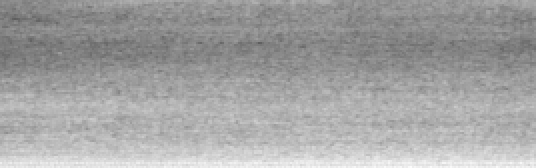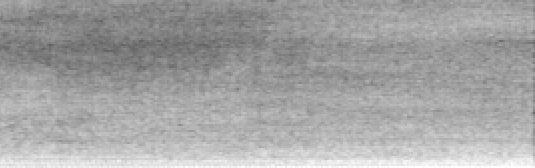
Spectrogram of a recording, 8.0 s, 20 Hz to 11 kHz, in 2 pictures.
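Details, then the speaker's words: Yard Machines 38" riding mower, 13.5 HP Tecumseh, after fixing slow cranking and no-start: a single cylinder chugs evenly at a steady pace of about 220 beats a minute, with no misses or clatter. Normal running, charging at 13.5 volts. "oh come on thank you another tractor going and I got it for free"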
